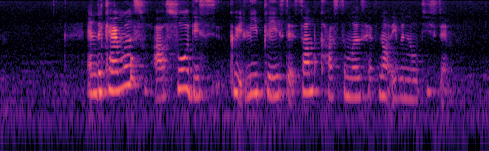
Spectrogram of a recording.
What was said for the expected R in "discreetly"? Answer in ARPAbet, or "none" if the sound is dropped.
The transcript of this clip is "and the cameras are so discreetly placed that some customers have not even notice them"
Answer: W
